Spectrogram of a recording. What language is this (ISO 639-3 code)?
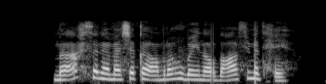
ara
